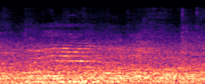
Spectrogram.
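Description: Steady rumbling background noise with faint voices in the distance.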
